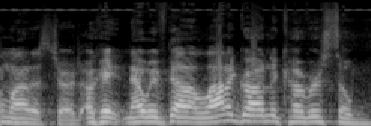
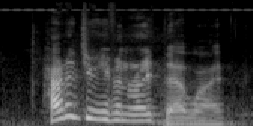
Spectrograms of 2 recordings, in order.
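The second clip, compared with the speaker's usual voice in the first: ordinary delivery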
